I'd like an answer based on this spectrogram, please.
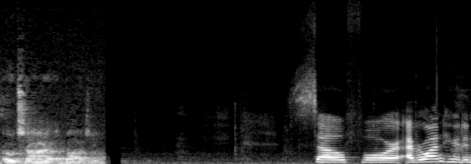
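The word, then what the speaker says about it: Ochai Agbaji: people that don't know my name and how to say it it's pronounced ochai abaji so for everyone who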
